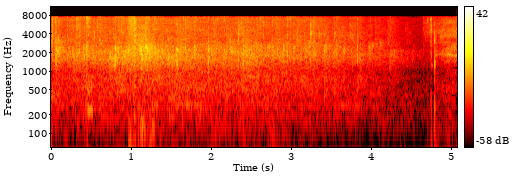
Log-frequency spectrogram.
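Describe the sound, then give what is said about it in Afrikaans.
An audience claps steadily for about five seconds, a dense, even patter of many hands that fades slightly near the end before a few last claps. “Dankie, kan ek skiep vir 'n lekker hande klap toe.”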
